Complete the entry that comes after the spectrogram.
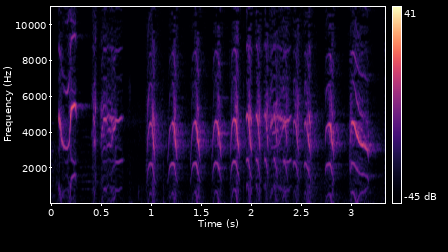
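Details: Long-tailed shrike singing, meant for training caged birds or luring wild ones; rapid repeated chattering notes, roughly a dozen quick arched chirps in a run, opening and closing with sharper whistled slurs.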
